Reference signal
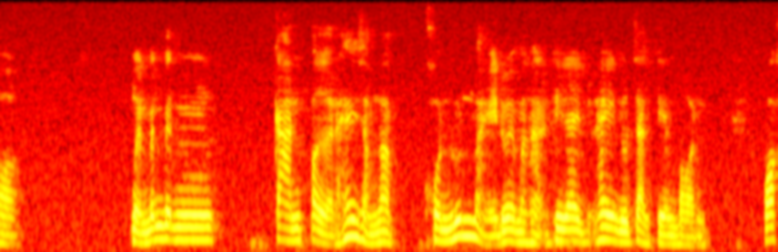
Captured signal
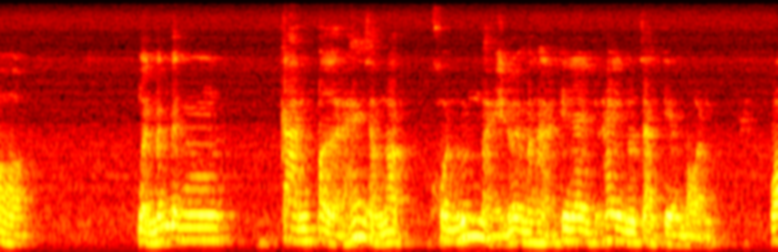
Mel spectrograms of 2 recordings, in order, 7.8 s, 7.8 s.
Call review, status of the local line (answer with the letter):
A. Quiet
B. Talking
A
